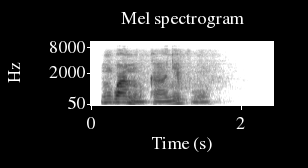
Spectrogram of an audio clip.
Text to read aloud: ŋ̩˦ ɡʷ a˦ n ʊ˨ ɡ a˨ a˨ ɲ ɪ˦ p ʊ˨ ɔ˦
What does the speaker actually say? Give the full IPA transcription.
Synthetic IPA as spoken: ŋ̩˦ ɡʷ a˦ n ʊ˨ k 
